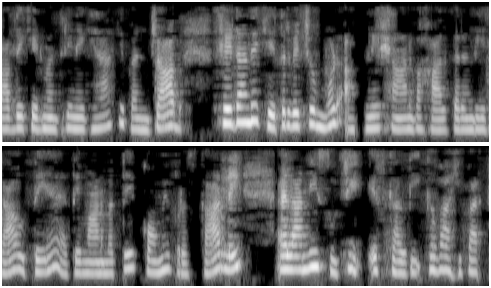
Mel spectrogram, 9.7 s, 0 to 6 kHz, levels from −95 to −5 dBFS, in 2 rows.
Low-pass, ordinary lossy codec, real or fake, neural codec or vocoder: 5.4 kHz; AAC, 24 kbps; fake; vocoder, 44.1 kHz, 80 mel bands, Vocos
